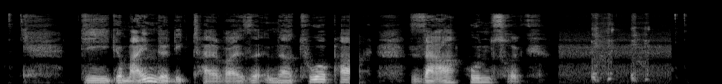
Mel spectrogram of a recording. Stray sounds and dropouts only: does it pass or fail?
fail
